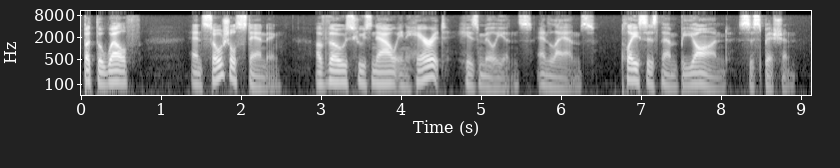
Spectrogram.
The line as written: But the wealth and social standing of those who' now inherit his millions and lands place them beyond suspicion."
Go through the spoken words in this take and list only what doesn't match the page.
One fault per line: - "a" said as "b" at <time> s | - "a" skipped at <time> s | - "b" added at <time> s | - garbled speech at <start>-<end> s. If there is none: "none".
- "place" said as "places" at 6.7 s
